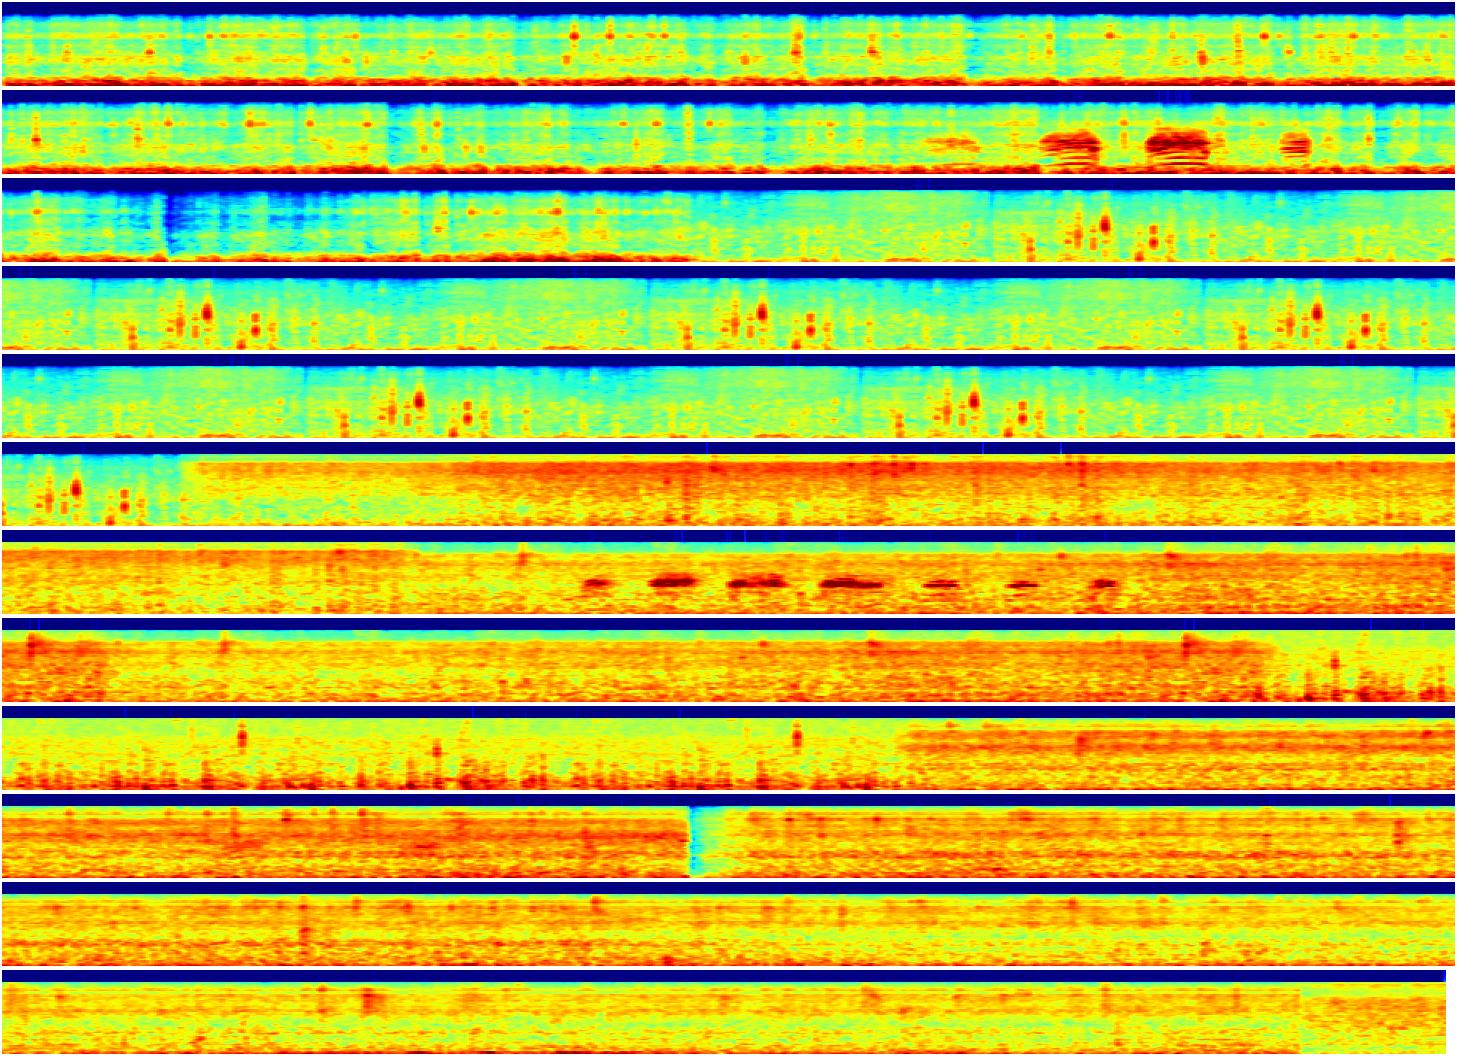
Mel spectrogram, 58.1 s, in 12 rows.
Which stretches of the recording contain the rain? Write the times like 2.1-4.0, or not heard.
0.0-58.0.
